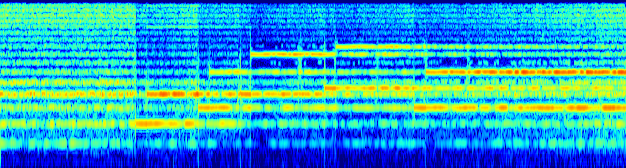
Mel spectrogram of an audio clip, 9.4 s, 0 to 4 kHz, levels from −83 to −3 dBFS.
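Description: A recording of sounds with gain pumping throughout, with the level swinging by around 15 dB. That behaviour is likely caused by input gain set far too high with a fast limiter clamping it down. Unlike a noise gate, which would silence the gaps, here loud and soft parts end up closer in level. Band-limiting to 4 kHz fits the narrowband call codec.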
